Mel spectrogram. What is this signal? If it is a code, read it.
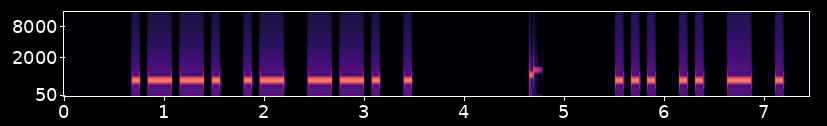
Morse code, heard as a keyed tone, about 15 wpm, 700 Hz. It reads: PAGE SITE
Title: Sentences from Top 1000 Words - Review Part 1 - New Word Drill - 15wpm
